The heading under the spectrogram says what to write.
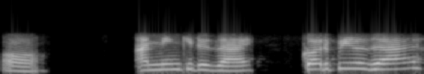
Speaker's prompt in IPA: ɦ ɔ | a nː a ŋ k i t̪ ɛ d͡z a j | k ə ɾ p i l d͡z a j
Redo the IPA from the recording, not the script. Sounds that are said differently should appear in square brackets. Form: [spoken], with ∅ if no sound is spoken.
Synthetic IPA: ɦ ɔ | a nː [i] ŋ k i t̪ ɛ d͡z a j | k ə ɾ p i l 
